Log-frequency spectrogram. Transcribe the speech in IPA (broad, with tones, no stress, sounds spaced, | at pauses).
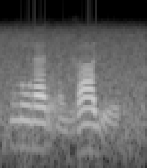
n ũ˥ ɾ æ˥ r ə̃˩ lʲ ɣ aː˥ lʲ e˩ b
